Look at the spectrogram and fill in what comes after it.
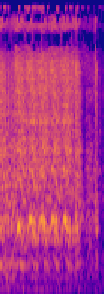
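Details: Engine cranked via the starter relay: short burst of quick, even cranking that dies away without catching; circuit problem suspected.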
